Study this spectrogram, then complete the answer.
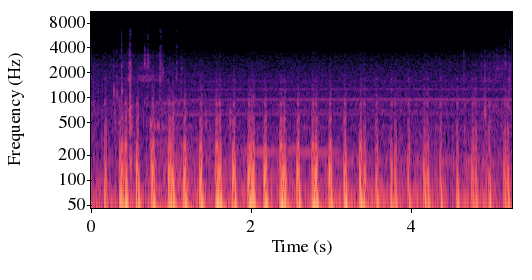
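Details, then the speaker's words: Chrysler Grand Voyager 2.8 CRD diesel, cold morning, ignition on before start: fuel primer pump in background, quick even low pulsing about 2.5 per second with faint hum; normal priming. Engine has cold-weather cutting-out problem above 2.5k rpm and at idle. "now also what you can hear in the background is the fuel pump this is the primer pump on this car I'll turn the ignition off and back on and you should hear it"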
